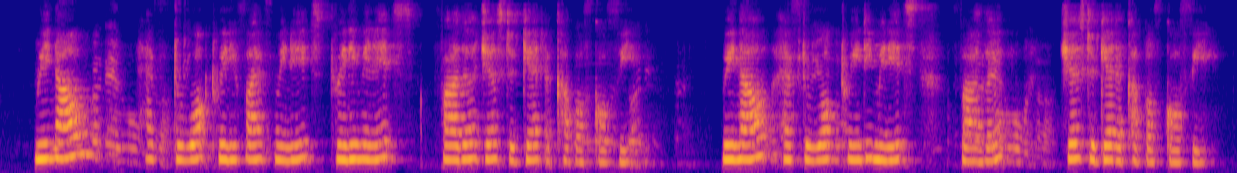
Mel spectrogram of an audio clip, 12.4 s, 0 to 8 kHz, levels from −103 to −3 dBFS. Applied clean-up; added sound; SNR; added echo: neural mask model DeepFilterNet 3.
